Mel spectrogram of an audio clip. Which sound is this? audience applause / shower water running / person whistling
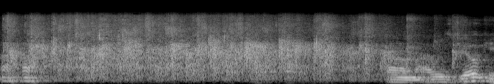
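audience applause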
